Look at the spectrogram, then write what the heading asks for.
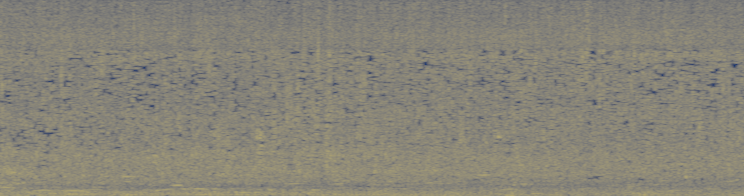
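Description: Heavy rain pouring onto a paved road and street, a dense, steady hiss of drops hitting wet pavement.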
